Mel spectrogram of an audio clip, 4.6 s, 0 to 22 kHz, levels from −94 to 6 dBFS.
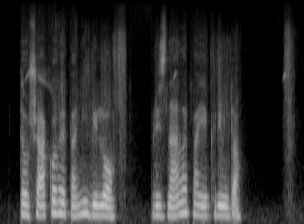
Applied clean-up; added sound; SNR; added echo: neural mask model RNNoise.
